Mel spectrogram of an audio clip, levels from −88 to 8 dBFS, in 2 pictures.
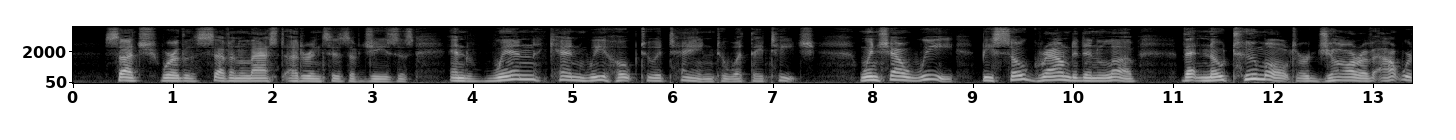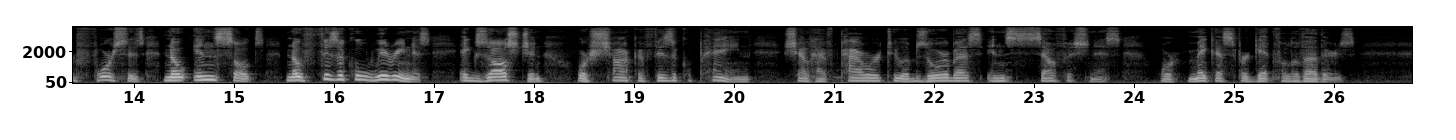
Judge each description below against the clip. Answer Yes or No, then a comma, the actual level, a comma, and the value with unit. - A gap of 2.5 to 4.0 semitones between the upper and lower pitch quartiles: No, average, 4.6 semitones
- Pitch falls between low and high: Yes, medium, 145 Hz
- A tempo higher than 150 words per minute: No, slow, 135 wpm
